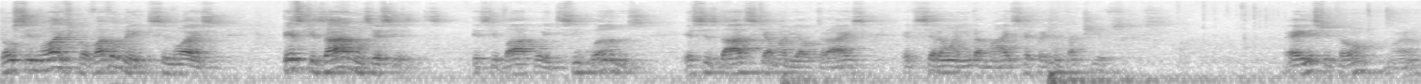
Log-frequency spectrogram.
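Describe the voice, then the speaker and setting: A man's medium-pitched voice at a fairly slow pace, with lively intonation, big swings in loudness, long and frequent pauses, and audible room echo. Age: 60s. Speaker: former union leader. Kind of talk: panel debate. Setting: studio panel with microphones.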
